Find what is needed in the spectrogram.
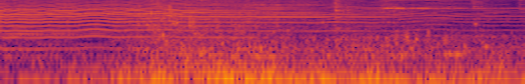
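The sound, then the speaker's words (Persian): A mosquito buzzes in a continuous high, thin whine whose pitch wavers slightly, over a low rumbling background. “این پشه تشنه است، تشنه خون.”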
